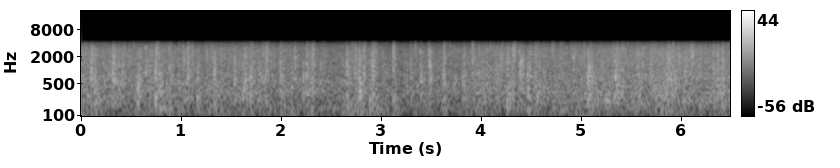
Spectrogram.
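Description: Hail falling hard: a dense clatter of many separate hailstone impacts over a steady rain-like hiss.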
